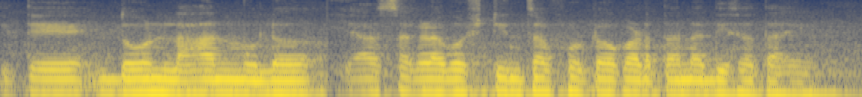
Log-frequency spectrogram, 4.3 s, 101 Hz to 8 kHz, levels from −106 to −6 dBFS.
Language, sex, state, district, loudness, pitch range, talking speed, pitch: Marathi, male, Maharashtra, Pune, -16 LUFS, 110-115 Hz, 150 wpm, 115 Hz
